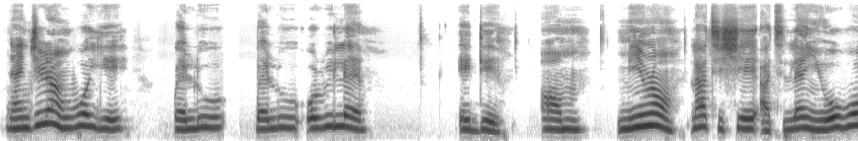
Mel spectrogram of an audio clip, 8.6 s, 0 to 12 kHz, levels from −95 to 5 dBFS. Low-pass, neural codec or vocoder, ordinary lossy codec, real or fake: 10.8 kHz; none; none; real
